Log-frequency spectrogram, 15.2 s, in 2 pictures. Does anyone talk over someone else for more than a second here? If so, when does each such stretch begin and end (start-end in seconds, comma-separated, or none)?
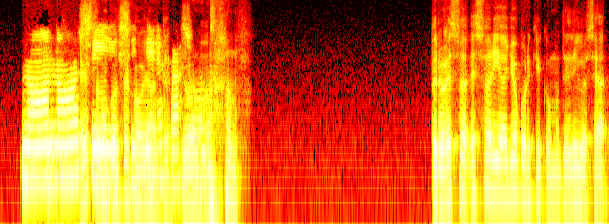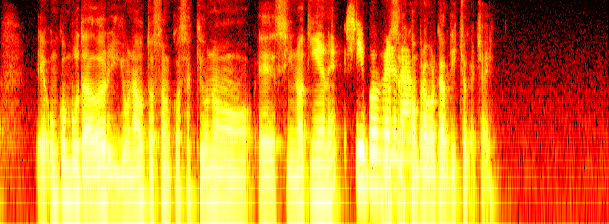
1.0-2.6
